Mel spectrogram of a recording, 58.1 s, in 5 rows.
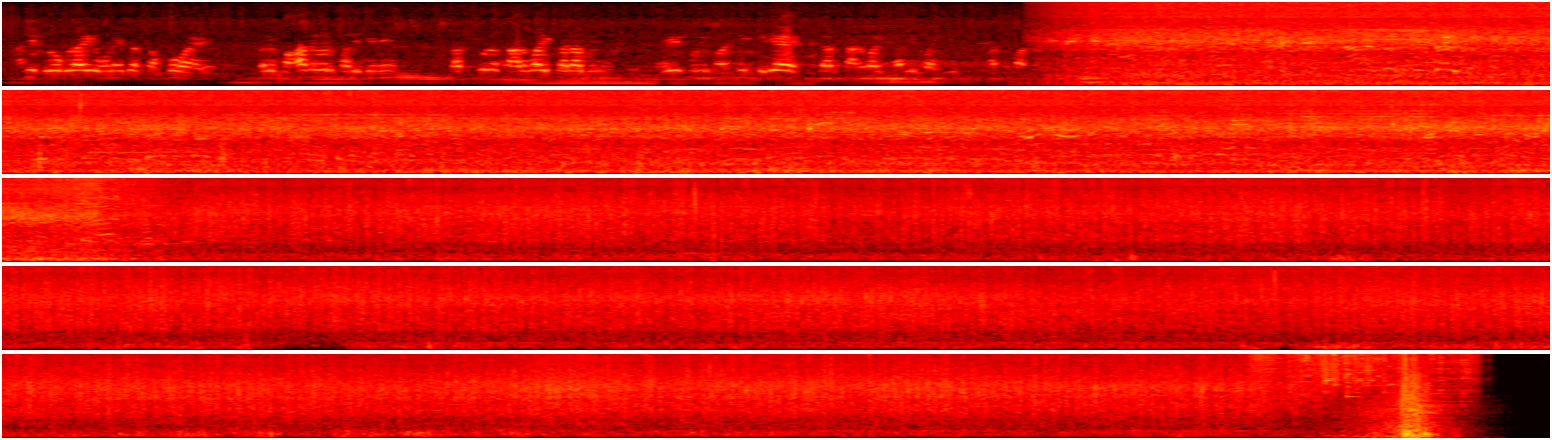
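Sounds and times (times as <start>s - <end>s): steady rain falling: 0.0s - 56.9s
low uneven rumble: 1.7s - 25.7s.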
